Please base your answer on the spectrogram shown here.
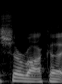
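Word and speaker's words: Ciarrocca: the time Kirk sharafa it spelled to the C but you call it Soraka it's very weird whatever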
